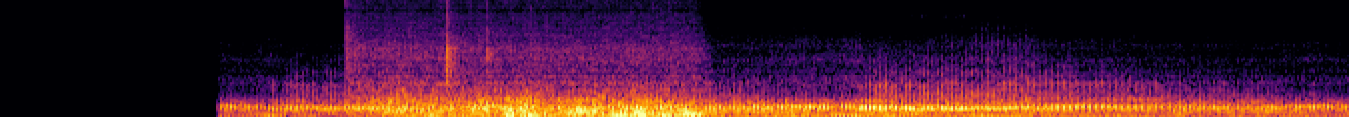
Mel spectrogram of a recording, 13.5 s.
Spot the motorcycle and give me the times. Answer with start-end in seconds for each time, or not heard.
2.1-13.4.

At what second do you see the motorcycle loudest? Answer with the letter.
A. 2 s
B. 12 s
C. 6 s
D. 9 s
D.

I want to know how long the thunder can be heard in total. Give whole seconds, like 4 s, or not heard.
4 s.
